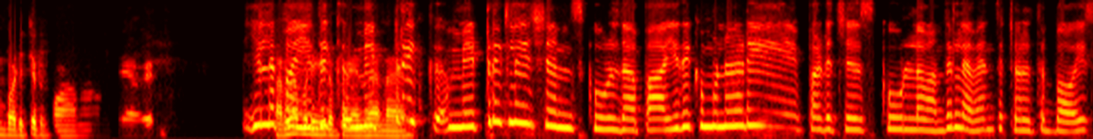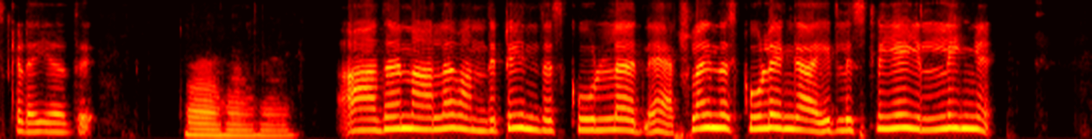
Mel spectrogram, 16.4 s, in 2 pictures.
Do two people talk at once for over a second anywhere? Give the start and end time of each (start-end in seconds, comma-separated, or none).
none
